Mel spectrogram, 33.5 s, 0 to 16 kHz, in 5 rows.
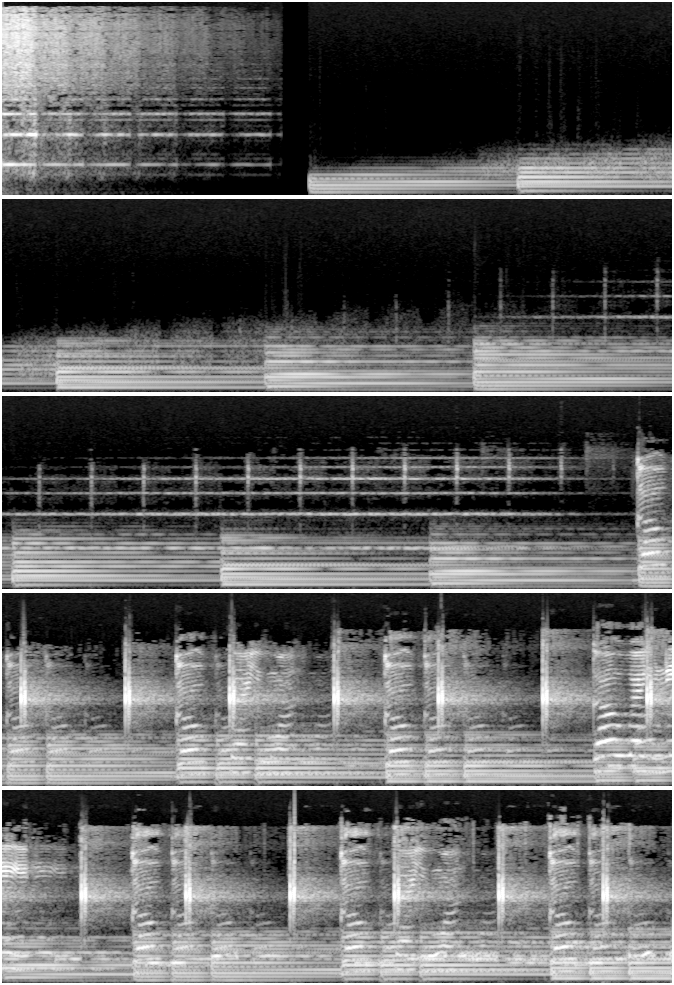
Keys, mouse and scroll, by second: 1.7 click, 2.2 scroll down 1, 2.9-5.6 middle drag, 5.9 click, 8.5 click, 10.8 click, 13.4 click, 16.4 click, 17.0 scroll down 1, 17.0-19.0 middle drag, 19.0 click, 20.4-20.8 scroll up 1, 21.9 middle click, 23.1 scroll down 1, 25.9 middle click, 26.5 scroll down 1, 29.2 click, 29.7 scroll down 1, 30.5-33.5 middle drag.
